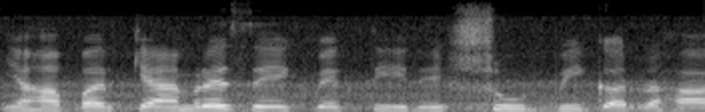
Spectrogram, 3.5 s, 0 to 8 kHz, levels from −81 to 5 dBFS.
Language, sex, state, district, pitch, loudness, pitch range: Hindi, female, Madhya Pradesh, Dhar, 215 Hz, -16 LUFS, 210-230 Hz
